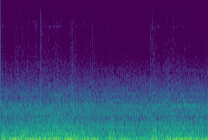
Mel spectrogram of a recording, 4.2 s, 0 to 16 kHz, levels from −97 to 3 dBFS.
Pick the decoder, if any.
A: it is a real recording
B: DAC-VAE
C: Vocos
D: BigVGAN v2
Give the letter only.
A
